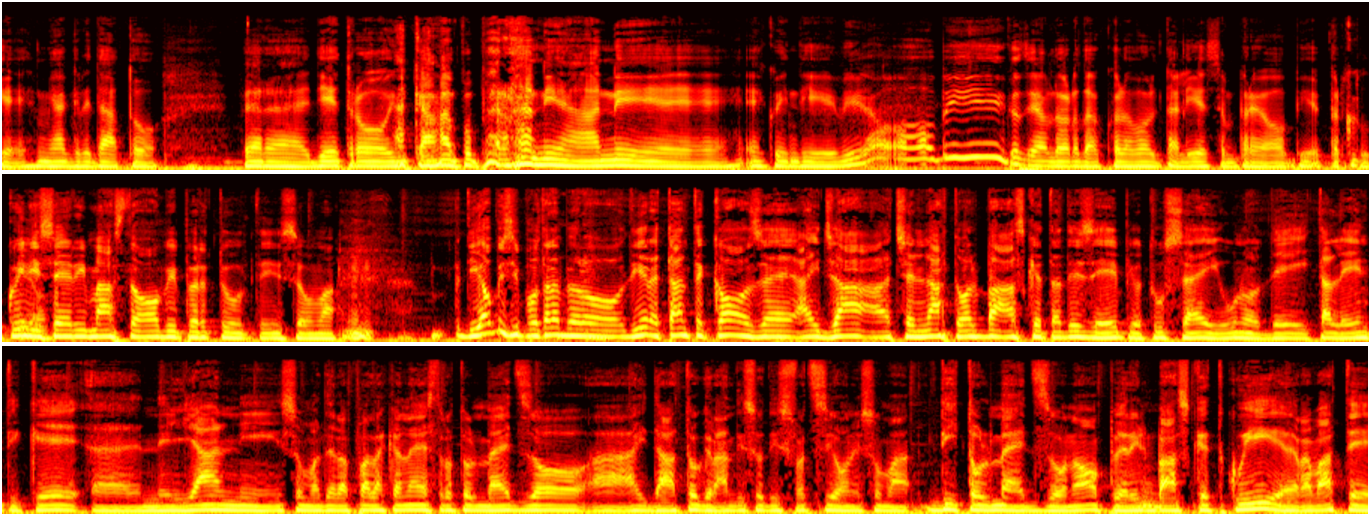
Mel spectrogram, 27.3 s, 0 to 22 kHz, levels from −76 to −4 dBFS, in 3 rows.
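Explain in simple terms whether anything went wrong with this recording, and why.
An electrical switching spike shows up at 24.81 s: a sharp snap lasting only a few thousandths of a second, sitting on top of the sound rather than replacing it. It was likely caused by a nearby switch, motor or small static discharge throwing off a tiny electrical arc, which the audio cable or equipment picked up as a burst of interference. It isn't very loud, just a brief tick.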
